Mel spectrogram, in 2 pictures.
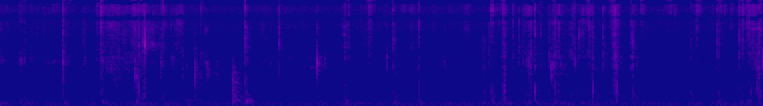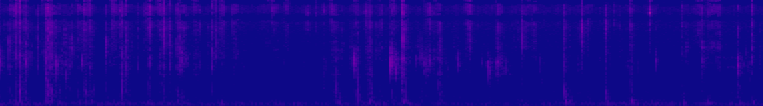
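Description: A solid yellow bar of soap with a hole dug in its middle is scratched and dug into by long nails along its surface and inside the hole. The result is a quiet, dense run of fast, crisp scratching and tapping clicks over a steady low hum, with each short stroke dying away almost at once.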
